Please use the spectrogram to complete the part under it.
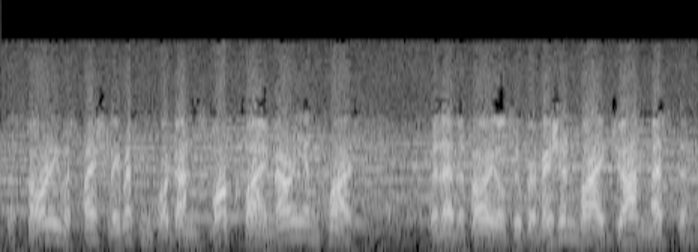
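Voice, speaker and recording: Male announcer, American, mid pitch, very varied intonation, formal and emphatic, scripted vintage radio style. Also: animated, fairly quick, over music. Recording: muffled vintage radio recording.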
